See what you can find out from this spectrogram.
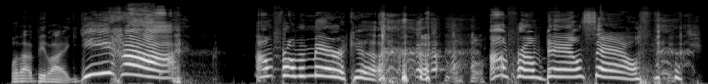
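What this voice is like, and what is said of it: High-pitched put-on American southern accent. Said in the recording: “can you do an American accent? ... Why is the octave go so high?”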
